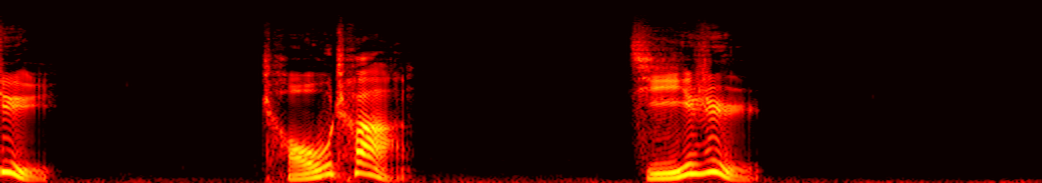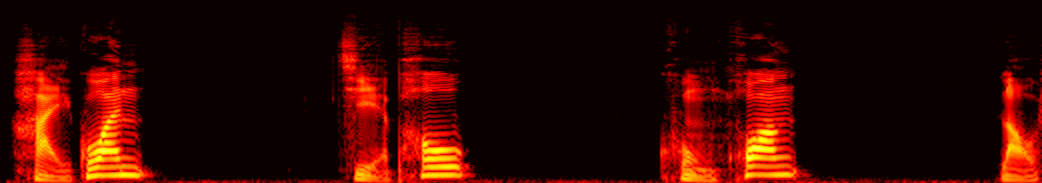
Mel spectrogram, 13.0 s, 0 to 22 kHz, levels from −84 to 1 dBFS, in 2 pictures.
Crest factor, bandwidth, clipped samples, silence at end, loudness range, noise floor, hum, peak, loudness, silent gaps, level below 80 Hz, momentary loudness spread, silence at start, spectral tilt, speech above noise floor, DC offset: 24 dB; 13 kHz; under 0.1%; 0 s; 3 LU; -74 dBFS; none; -4 dBFS; -25 LUFS; none; -54 dBFS; 22 LU; 0 s; -5.5 dB/octave; 50 dB; under 0.1%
